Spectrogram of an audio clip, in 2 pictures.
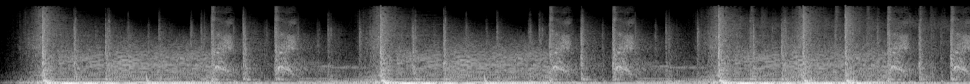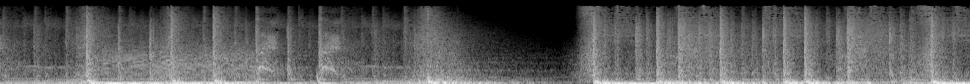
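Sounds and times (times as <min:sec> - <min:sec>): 
football drums in a soccer stadium: 0:00.3 - 0:14.9, 0:15.6 - 0:19.3.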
